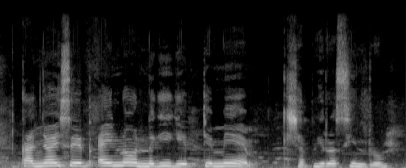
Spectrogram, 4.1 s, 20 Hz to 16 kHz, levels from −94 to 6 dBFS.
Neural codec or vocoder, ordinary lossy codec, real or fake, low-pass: none; none; real; 14.4 kHz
